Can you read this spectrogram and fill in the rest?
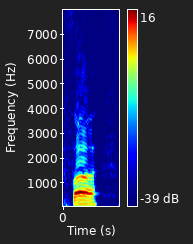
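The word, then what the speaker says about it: phở: So pho, P-H-O, pronounced pho, is a soup that comes from Vietnam, but has kind of made its way throughout Southeastern Asia.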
